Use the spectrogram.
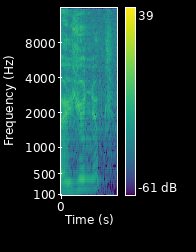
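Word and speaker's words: eunuch: old faithful servant a unuk how do you say unuk yes unic is fine unuk unuk okay to Paris and he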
